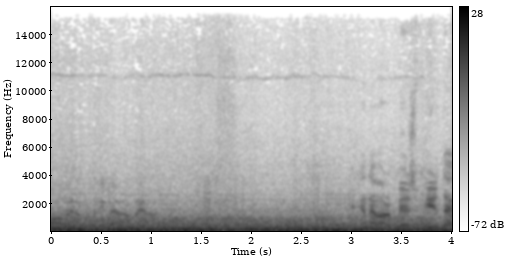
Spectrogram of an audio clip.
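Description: Steady low rumble of engine and tyre noise heard from inside a car cruising on a paved highway. A voice speaks briefly near the end.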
